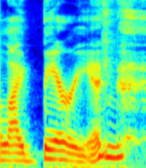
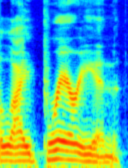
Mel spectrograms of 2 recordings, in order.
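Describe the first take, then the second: First: The first R sound is dropped. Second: The first R sound is pronounced. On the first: The speaker calls it wrong. "not a librarian" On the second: The speaker calls it right. "I am a librarian"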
